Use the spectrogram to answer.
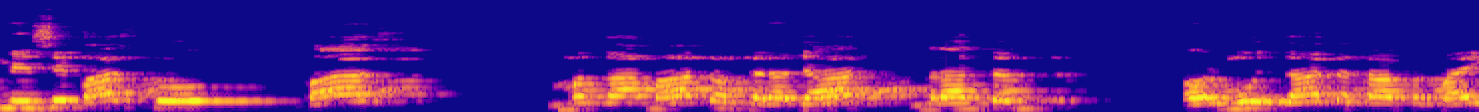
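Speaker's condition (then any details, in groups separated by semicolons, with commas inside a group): No condition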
